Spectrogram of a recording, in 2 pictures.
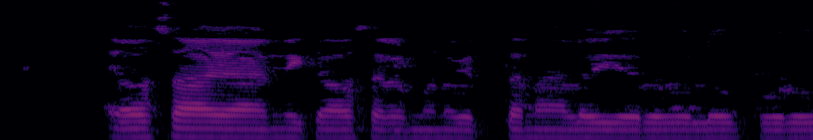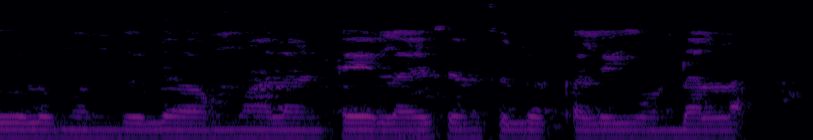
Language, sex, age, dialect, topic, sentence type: Telugu, male, 46-50, Southern, agriculture, statement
